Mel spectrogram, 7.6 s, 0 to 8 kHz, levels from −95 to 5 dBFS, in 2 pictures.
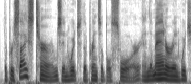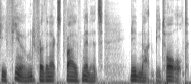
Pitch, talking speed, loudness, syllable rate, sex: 100 Hz, 190 wpm, -20 LUFS, 4.8 syllables/s, male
